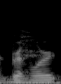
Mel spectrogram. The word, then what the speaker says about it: Brevoort: So recently, I don't know why it's come up so frequently, but Tom Brevoort, is that how you pronounce that dude's last name? – Yeah, I want to say so, yeah. Brevoort.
